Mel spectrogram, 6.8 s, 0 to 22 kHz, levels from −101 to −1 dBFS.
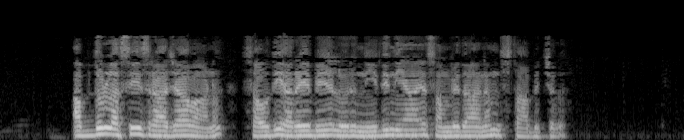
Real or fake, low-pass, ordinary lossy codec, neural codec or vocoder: real; 10.8 kHz; AAC, 24 kbps; none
